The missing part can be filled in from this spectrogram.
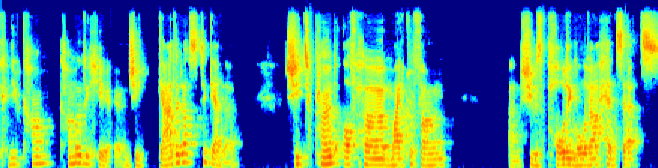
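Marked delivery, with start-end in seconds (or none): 0.0-1.5 secretive, soft, hushed half-whisper. Retelling how she quietly called the group over: imitating a half-whisper. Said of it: "in a whispered voice said".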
